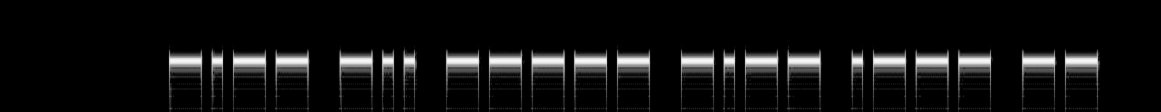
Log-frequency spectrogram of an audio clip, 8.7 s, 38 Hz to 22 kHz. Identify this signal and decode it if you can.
Morse code, heard as a keyed tone, about 15 wpm, 700 Hz. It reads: YD0YJM
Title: DXCC-100 Call Signs - 6 Characters - Repeated 3x - 15wpm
